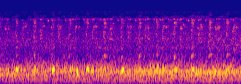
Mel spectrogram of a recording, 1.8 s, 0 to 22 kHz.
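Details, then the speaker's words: 2013 Ford F150 at idle: wavering high gnarly squeal and chirp, worsening over time; water pump pulley loose, water pump bearing suspected going bad, first suspected idler pulley; water pump to be replaced. "Pretty gnarly sounding, Okay. So I started poking and prodding in here. I think it's that bearing on that water pump is going bad on me."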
